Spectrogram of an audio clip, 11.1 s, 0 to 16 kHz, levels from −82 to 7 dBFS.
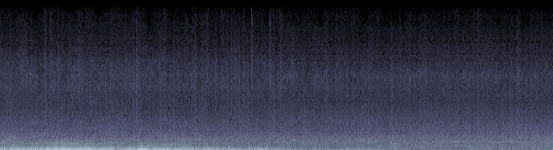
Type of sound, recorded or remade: remade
